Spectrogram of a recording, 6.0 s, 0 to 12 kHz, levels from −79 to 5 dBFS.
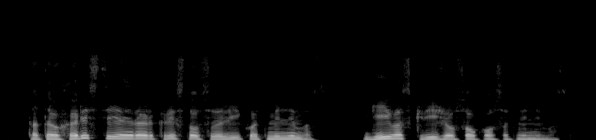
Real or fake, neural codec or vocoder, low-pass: real; none; 7.2 kHz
